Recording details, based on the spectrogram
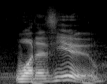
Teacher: You'll notice that I reduced have to 've.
